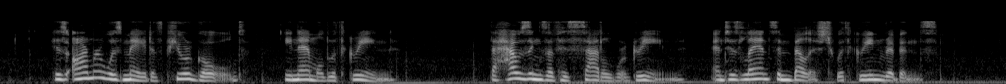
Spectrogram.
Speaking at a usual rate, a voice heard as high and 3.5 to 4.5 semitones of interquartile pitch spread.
Yes: average, 145 wpm; high, 210 Hz; average, 3.8 semitones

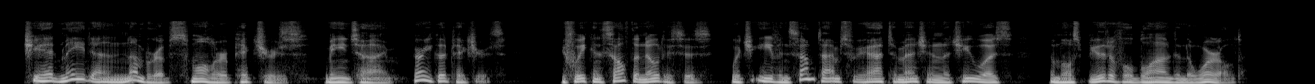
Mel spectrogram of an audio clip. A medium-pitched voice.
No: low, 110 Hz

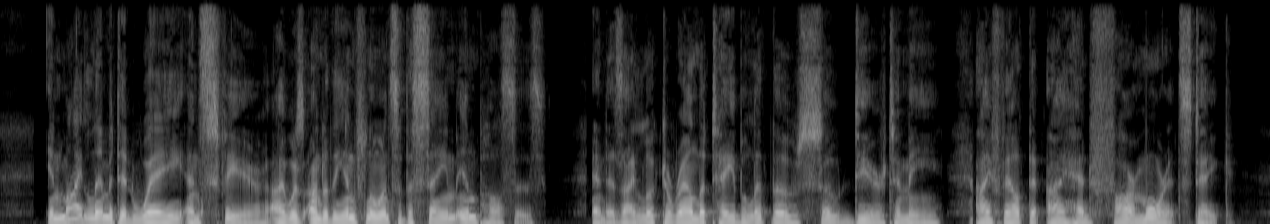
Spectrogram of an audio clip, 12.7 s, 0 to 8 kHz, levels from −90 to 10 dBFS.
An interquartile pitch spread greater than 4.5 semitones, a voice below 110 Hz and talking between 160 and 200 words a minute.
No: wide, 5.6 semitones; low, 115 Hz; average, 175 wpm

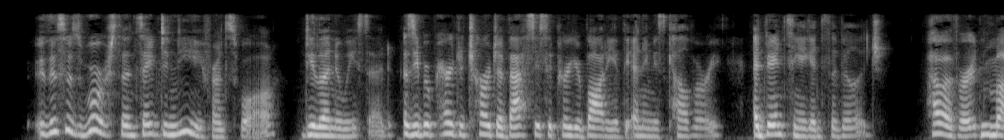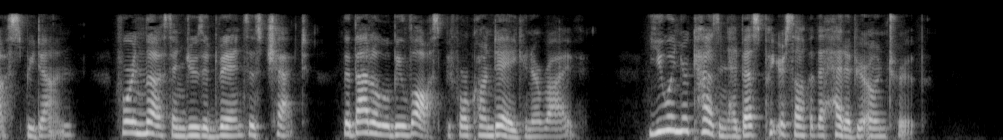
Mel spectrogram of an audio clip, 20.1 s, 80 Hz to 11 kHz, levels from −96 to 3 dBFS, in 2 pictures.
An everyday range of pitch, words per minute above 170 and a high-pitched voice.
Yes: average, 3.2 semitones; average, 190 wpm; high, 200 Hz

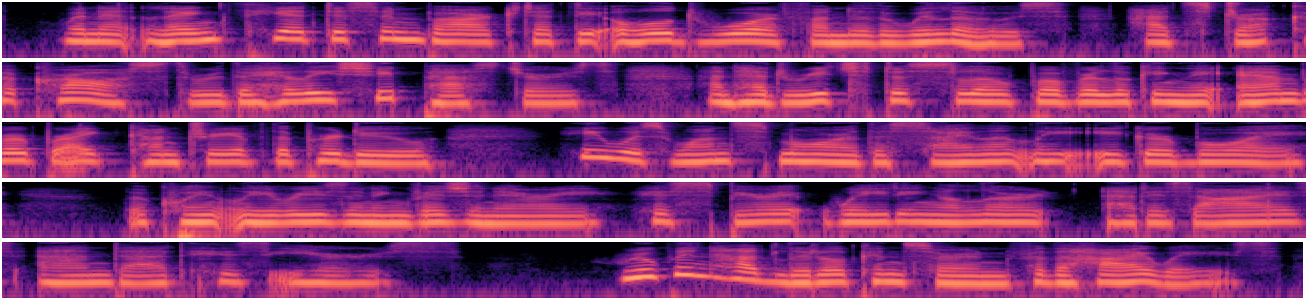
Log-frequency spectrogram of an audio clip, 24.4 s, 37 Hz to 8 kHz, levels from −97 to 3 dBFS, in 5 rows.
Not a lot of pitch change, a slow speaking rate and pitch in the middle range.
No: narrow, 2.0 semitones; average, 155 wpm; medium, 175 Hz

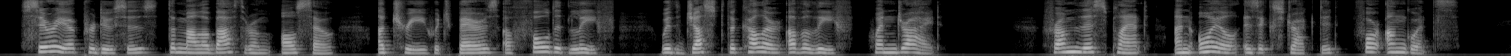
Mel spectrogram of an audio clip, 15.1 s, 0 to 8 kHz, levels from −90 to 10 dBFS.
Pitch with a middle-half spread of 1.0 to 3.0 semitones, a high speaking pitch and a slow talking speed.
Yes: average, 2.7 semitones; high, 205 Hz; slow, 120 wpm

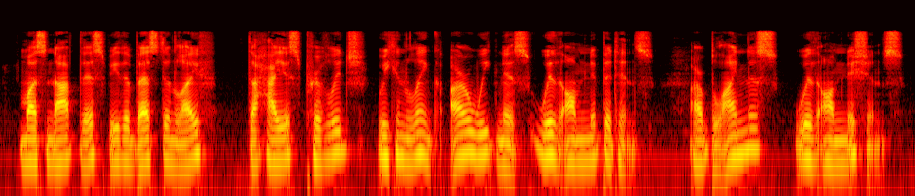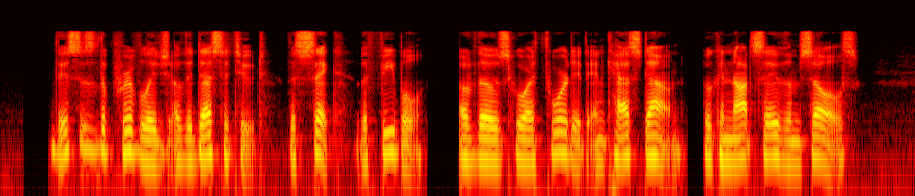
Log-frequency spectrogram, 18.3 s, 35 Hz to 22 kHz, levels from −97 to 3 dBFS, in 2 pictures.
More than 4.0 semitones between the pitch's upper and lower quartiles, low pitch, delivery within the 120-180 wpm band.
No: average, 3.7 semitones; low, 120 Hz; average, 145 wpm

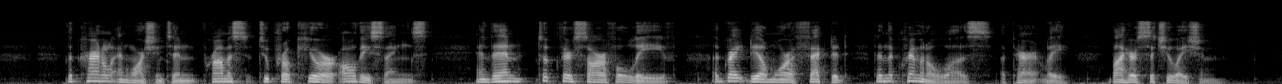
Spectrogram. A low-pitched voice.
Yes: low, 110 Hz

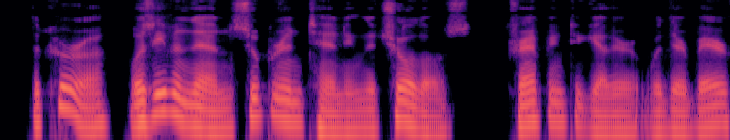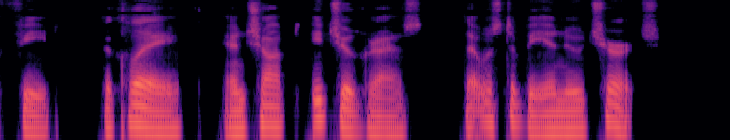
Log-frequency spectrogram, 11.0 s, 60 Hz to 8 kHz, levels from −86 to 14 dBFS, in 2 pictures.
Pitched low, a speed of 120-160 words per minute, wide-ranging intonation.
Yes: very low, 90 Hz; average, 155 wpm; wide, 6.1 semitones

